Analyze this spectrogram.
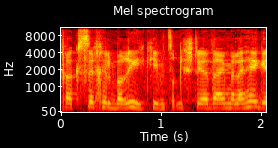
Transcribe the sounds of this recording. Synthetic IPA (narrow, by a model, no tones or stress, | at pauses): ʁakse̞χelbaʁikʰiimt͡saʁiχʃtejad̪aimalaɦeɡ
